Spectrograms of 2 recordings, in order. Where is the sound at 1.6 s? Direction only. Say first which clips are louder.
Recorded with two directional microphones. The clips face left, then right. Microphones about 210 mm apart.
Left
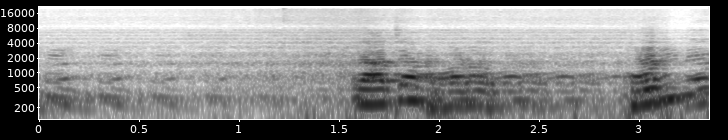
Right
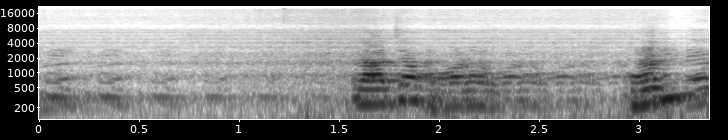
Left 2 dB; 15° left (ahead or behind).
